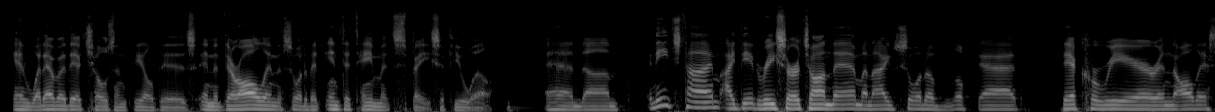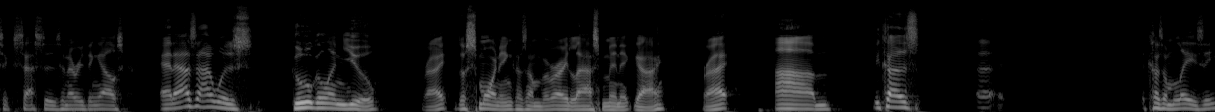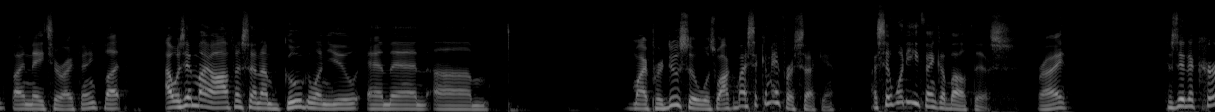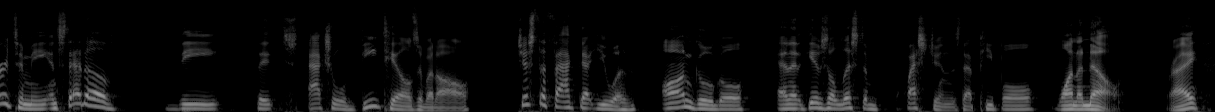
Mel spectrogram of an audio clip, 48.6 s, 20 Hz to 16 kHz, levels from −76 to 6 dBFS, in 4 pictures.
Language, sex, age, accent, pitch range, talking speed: English, male, 40-59, American, 120-165 Hz, 170 wpm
